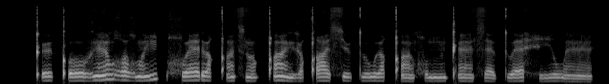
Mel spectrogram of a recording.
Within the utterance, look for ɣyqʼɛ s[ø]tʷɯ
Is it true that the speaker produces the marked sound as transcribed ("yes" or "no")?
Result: no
